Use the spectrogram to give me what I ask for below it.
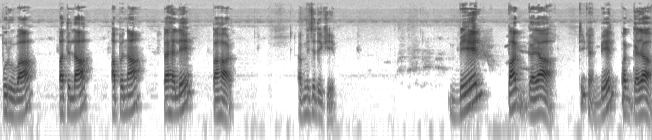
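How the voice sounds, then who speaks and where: A man teaching Urdu reading, spelling words out letter by letter and then reading them slowly and patiently. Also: medium pitch. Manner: patient explaining teacher, often says "theek hai". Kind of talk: slow spelling-out lesson.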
